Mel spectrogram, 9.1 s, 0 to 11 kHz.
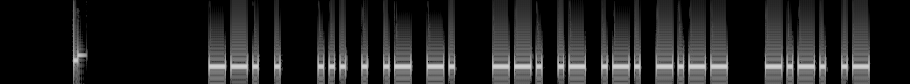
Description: Morse code, heard as a keyed tone, about 22 wpm, 700 Hz. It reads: GE SEAN GARY CA
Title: K1USN SST QSO Practice - 22wpm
